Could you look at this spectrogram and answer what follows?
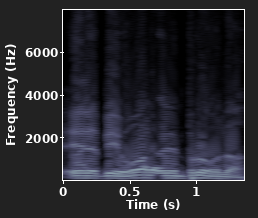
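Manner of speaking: put-on, clumsy, loud Italian accent. Wondering how a tool brand's name sounds in Italian, in a bad Italian accent. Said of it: "just do a bad Italian accent".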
